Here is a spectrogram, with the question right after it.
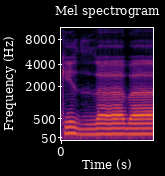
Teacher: zal ini pelafalannya dari ujung lidah kita menempel dengan gigi seri atas kita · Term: huruf dal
